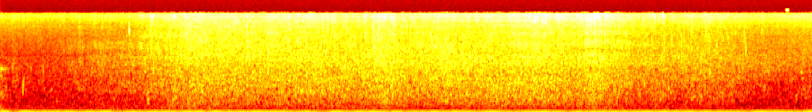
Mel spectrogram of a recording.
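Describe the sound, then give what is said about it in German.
Gentle ocean waves come and go under a shining sun, a steady, continuous hiss of water, an even and unbroken soft roar with no voices present. “Wenn eine Welle kommt, atmest du tief ein. Und wenn die Welle wieder geht, atmest du tief aus.”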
